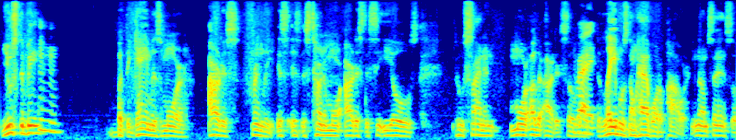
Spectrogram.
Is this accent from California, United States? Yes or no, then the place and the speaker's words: no; Buffalo, New York, United States; To spend 20 years of that in the streets on the east side of Buffalo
